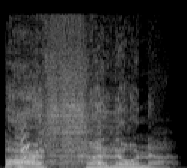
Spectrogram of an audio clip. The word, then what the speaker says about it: Barcelona: heroes to barcelona what i think you're supposed to pronounce it barthelona oh the assailant is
